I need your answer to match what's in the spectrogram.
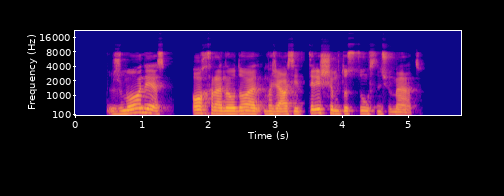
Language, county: Lithuanian, Klaipėda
